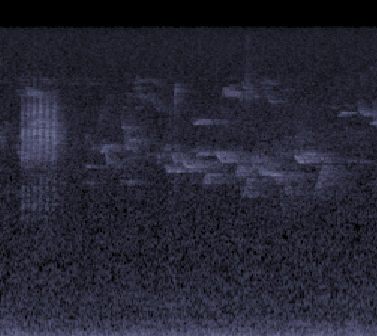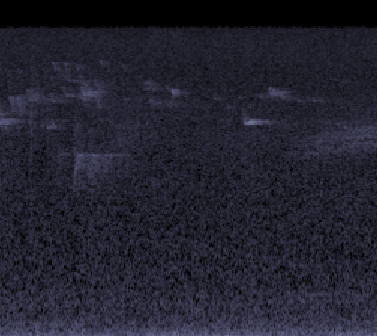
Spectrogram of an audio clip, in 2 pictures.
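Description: Faint woodland birdsong: scattered high chirps and short song phrases from several birds over a low background rumble, with a brief fast-pulsed call about half a second in as the loudest sound.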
